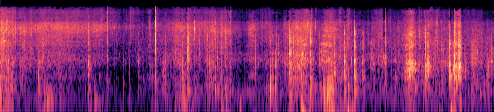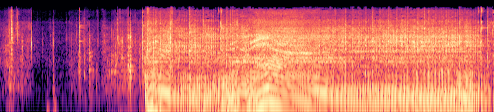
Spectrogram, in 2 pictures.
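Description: Faint scattered clicks and knocks of handling, then about two-thirds of the way in a two-stroke chainsaw suddenly starts and runs loudly, revving up once and dropping back before running on steadily.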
